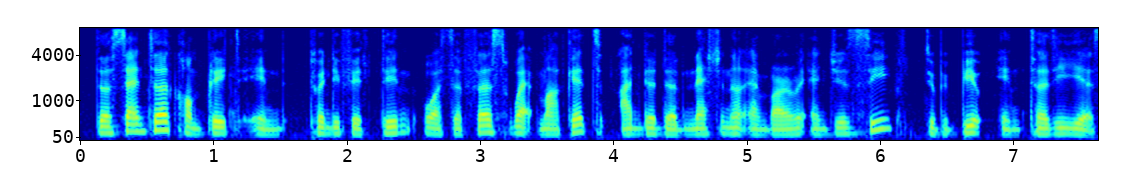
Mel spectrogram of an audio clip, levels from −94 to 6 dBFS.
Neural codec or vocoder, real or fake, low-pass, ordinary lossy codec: codec, 16 kHz, 8 kbps, FunCodec, trained on Chinese and English, 25 frames a second; fake; none; none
